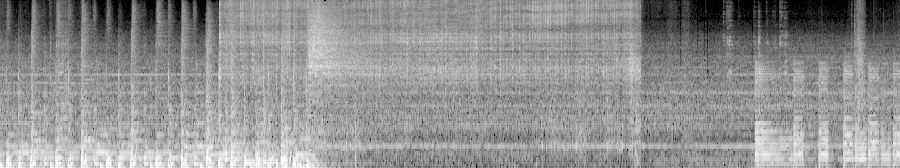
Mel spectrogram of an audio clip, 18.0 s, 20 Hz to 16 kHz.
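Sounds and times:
welding arc crackling hiss: 4.2s - 12.9s.

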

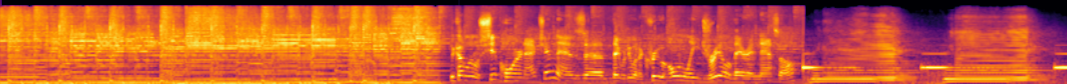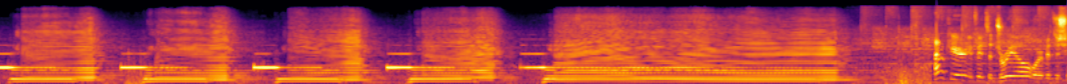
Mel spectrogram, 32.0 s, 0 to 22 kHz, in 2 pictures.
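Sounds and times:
ship's horn blasts: 7.9s - 30.2s.

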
